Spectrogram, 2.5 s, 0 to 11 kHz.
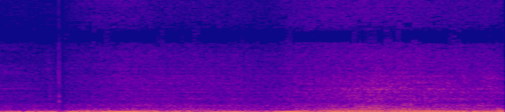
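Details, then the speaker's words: Porsche 924 engine warm, after repeated hot and cold starts, following distributor ignition impulse sender fix for hot start issue: runs evenly and picks up cleanly on throttle blips; small coolant leak noted. "responding really nicely to the throttle. I think I fixed my problem."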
